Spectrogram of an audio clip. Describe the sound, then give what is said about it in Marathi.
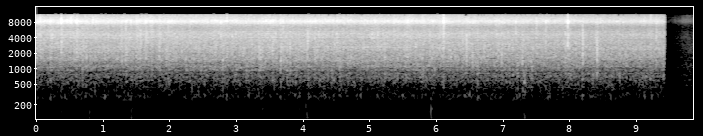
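Spinach sautéing in a pan gives a steady, even sizzle with fine crackling that holds for about nine seconds before cutting off abruptly. “पालक व्यवस्थित परतून घ्यायचं आहे।”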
